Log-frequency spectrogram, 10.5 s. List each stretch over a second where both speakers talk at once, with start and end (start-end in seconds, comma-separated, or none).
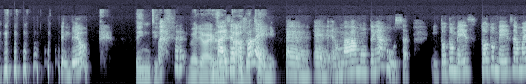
4.2-5.5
